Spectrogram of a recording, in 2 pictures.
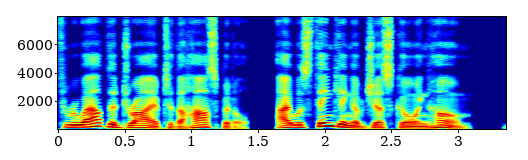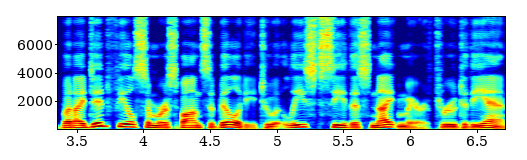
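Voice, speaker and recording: A growling man's voice at medium pitch, with lively intonation, a very fast pace and a quiet background. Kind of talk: comic story reading. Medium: read story. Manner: wry, conversational.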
